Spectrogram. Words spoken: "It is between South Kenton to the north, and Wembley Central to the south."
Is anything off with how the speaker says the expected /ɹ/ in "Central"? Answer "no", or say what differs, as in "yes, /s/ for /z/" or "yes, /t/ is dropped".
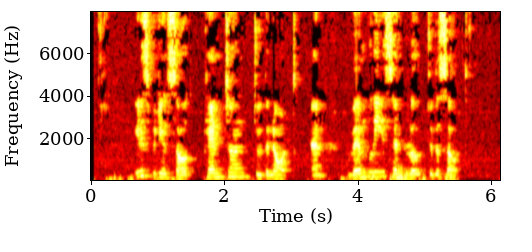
no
